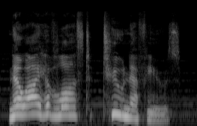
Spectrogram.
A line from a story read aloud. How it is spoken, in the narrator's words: The Duke of Berry cried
